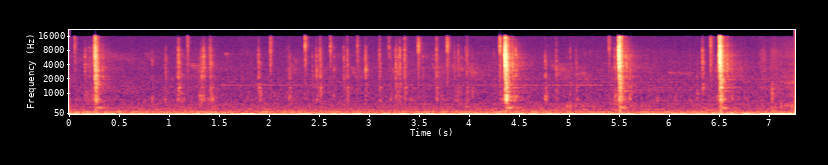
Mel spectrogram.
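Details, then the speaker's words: 1956 Buick Special, 322 Nailhead V8, sat 25 years, points cleaned with 100-grit sandpaper, key on: sharp irregular snaps as points are flicked open by hand, ignition throwing spark. "got some sparks so let's keep moving"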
